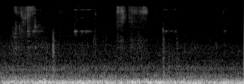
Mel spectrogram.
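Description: Steady low road and engine rumble heard inside a moving car's cabin, with a few brief light clicks or rattles.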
